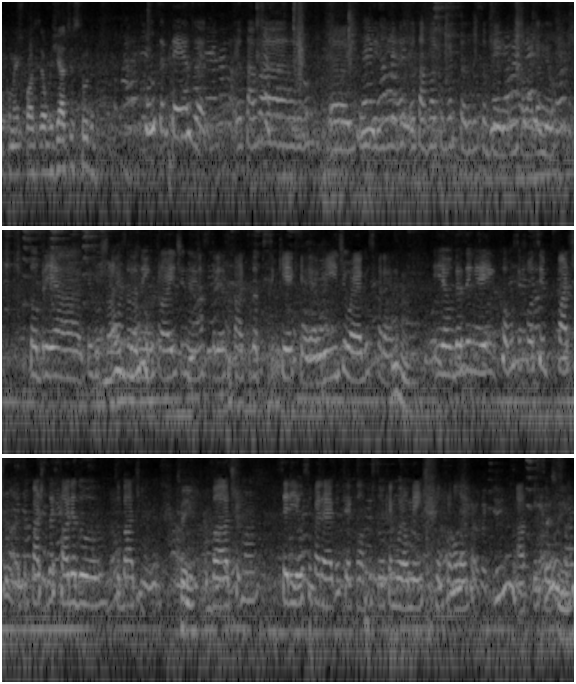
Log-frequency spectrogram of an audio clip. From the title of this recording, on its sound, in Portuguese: direto da feira do livro de santa maria 2021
